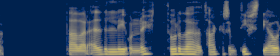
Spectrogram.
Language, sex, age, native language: Icelandic, male, 30-39, Icelandic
